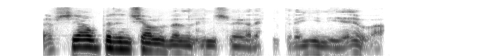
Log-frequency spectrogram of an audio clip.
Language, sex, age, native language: Icelandic, male, 50-59, Icelandic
